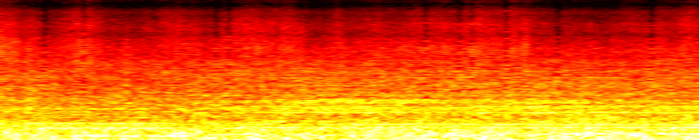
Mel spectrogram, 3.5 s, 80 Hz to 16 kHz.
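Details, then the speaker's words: 1969 Thunderbird tri-hull boat, Mercury 115 hp outboard at full throttle on the river, rough and uneven with a cylinder dropping in and out, not hitting all six; owner suspects the fuel pump or a linkage issue. "Oh, it's not hitting all six now. Nope, not happy. That fuel pump might not be operating."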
